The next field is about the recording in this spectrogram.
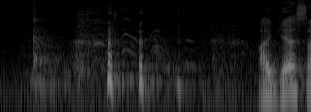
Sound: laughs

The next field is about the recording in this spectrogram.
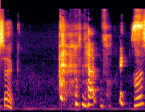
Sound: laughing

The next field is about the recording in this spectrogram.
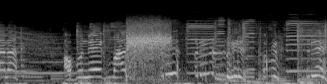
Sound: slap

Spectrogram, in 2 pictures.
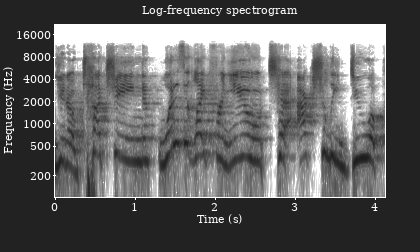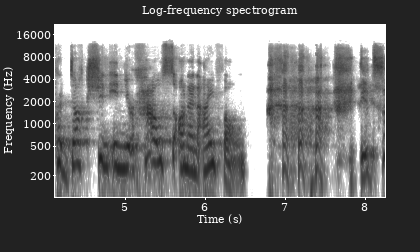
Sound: Thomas Sadoski Laughs

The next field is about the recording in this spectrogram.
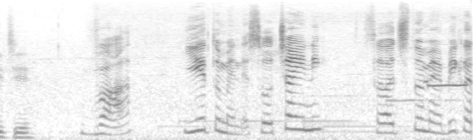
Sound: sarcastically

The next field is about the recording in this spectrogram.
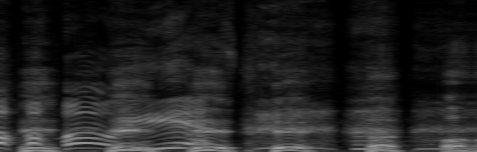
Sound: panting

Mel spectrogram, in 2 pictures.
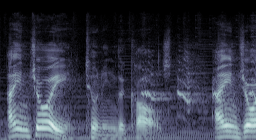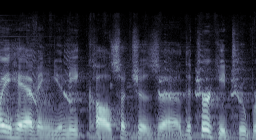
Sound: turkey call

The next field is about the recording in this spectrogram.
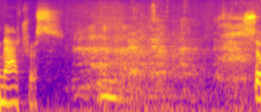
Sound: laughter

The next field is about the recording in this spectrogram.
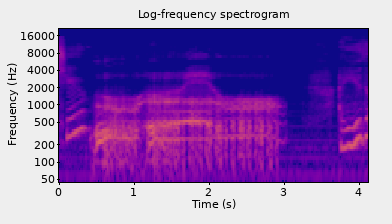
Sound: bear growling

